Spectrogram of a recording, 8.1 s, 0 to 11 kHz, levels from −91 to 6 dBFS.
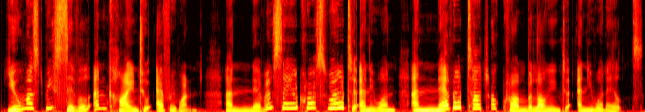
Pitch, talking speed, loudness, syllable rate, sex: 265 Hz, 185 wpm, -17 LUFS, 5.8 syllables/s, female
